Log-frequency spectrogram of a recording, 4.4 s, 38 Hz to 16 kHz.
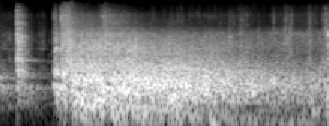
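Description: A 1947-built K-19 anti-aircraft gun, operated by the Pomsta brigade (formerly the Luhansk border detachment), fires on ground targets: one sharp crack, a brief pause, then a loud, sustained roar of rapid heavy gunfire running unbroken to the end, with no voices.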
